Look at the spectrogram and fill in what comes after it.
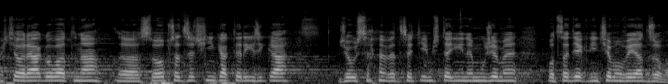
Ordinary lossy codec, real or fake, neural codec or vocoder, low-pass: Opus, 64 kbps; real; none; 14.4 kHz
